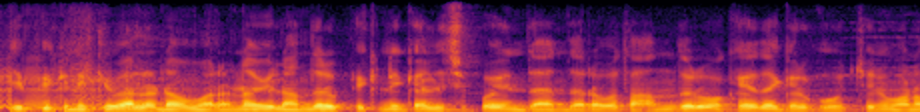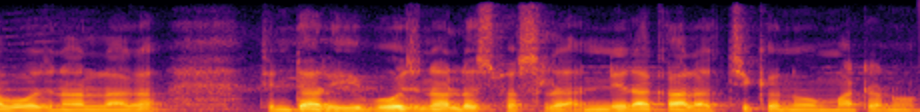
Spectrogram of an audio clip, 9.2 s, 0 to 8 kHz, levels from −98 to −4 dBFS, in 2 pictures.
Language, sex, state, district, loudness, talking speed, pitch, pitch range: Telugu, male, Andhra Pradesh, Manyam, -19 LUFS, 150 wpm, 100 Hz, 100-105 Hz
